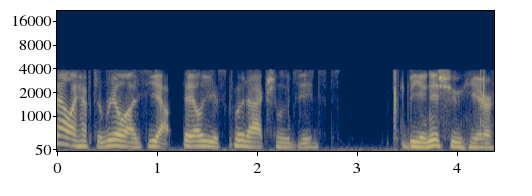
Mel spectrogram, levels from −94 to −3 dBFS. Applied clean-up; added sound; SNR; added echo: neural diffusion model UNIVERSE++.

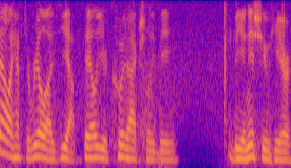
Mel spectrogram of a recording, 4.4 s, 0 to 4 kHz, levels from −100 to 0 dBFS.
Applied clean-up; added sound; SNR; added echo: neural mask model Resemble Enhance denoiser.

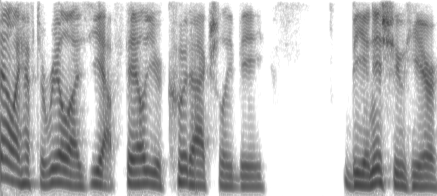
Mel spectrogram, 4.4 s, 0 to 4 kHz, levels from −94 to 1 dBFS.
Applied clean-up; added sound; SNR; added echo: none; none; none; none.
